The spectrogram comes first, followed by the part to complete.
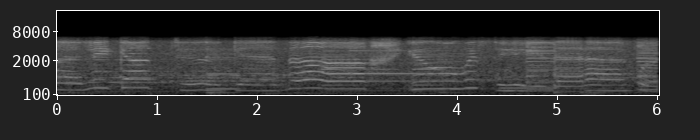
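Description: A woman singing a song with long held notes while accompanying herself on a plucked acoustic guitar.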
